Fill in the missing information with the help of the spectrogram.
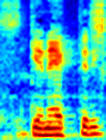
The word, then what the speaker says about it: Schenectady: From Schenectady. Is that how you say it? – Schenectady.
